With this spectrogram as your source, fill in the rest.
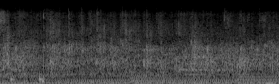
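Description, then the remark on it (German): Sustained audience applause after a prayer, a dense, steady wash of many hands clapping at a constant loudness throughout, with no voices standing out above it. “Wir geben euch einen heftigen Applaus.”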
